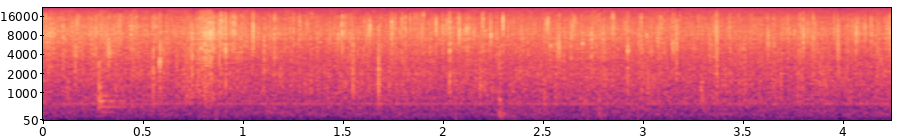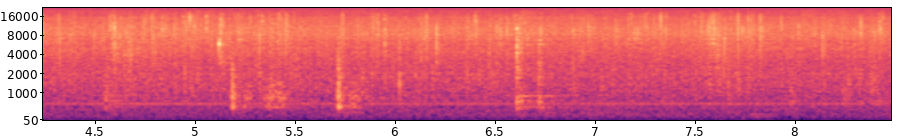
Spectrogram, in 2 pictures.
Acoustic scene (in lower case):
kitchen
